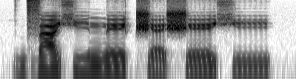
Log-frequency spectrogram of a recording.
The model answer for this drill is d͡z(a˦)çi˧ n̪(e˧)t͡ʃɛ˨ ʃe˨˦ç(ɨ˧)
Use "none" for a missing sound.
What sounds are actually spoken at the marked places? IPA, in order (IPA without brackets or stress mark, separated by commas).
a˧, e˧, i˧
